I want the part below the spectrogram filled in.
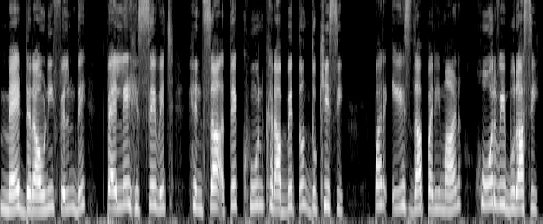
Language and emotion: Punjabi, disgusted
